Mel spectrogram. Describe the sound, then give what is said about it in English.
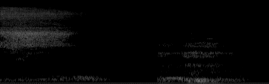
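An audience at a worship service draws a deep breath together, heard as two broad, airy rushes of breathing, the first louder and longer, separated by a brief near-silent gap. “I would like all of us to just smile and take a deep breath.”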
